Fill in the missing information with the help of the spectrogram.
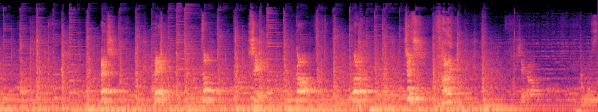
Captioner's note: speaking Japanese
